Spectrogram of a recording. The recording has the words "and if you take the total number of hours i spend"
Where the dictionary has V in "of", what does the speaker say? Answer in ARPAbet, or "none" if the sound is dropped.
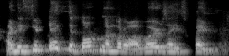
V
